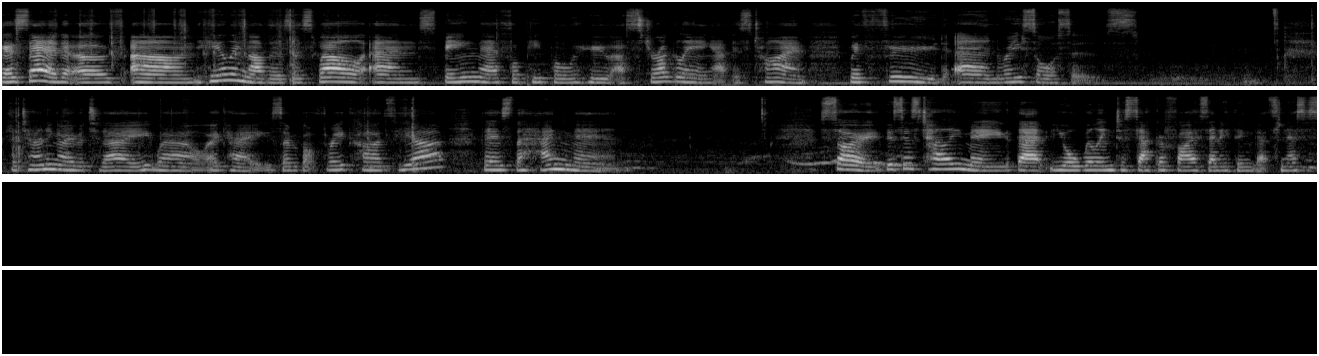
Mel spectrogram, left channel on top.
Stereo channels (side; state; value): right; silent; digital silence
